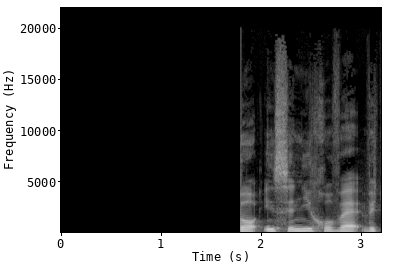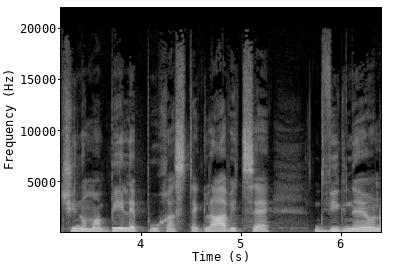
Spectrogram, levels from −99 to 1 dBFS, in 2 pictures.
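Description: From 0 to 1.79 s there is only digital silence, then speech begins abruptly mid-sound: a cut-off start, where capture began late, leaving no natural attack.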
